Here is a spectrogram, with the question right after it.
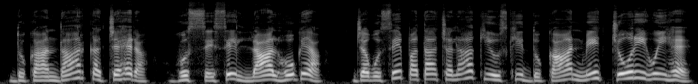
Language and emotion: Hindi, angry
